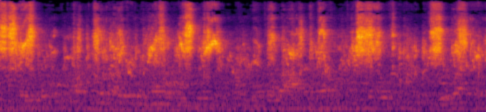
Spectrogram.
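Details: Budgerigars in a colony aviary: dense overlapping chirps and warbling squeaks from many birds, with bursts of busier calling around one, two and three and a half seconds, over a faint low background hum.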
